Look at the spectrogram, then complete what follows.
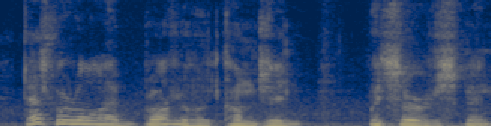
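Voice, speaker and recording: A man speaks with lively intonation. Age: 80s+. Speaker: Navy veteran. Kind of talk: interview.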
